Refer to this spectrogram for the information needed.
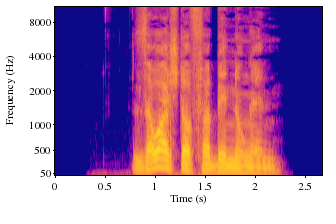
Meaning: plural of Sauerstoffverbindung
- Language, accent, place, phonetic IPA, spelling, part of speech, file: German, Germany, Berlin, [ˈzaʊ̯ɐʃtɔffɛɐ̯ˌbɪndʊŋən], Sauerstoffverbindungen, noun, De-Sauerstoffverbindungen.ogg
